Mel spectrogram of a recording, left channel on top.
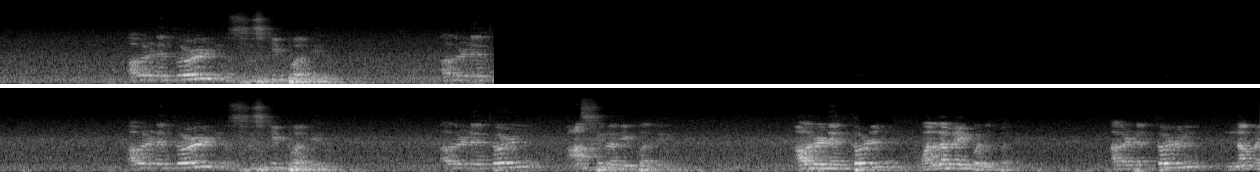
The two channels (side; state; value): left; drops out; at 5.0 s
